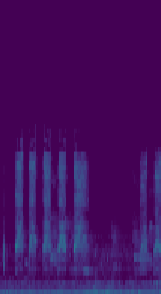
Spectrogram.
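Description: Nestling canary × common linnet hybrids begging to be fed: a run of short, high cheeps about five a second, breaking off and starting again near the end.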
